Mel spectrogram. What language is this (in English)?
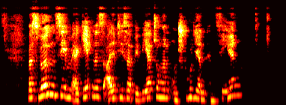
German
